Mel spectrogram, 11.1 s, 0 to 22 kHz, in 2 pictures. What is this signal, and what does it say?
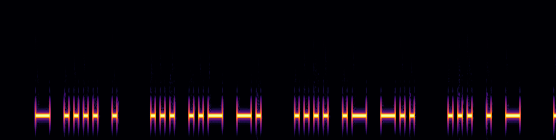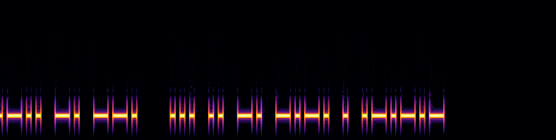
Morse code, heard as a keyed tone, about 25 wpm, 700 Hz. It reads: THE SUN HAD SET LNG SINCE.
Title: Sentences from Top 300 Words and Abbreviations 25wpm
